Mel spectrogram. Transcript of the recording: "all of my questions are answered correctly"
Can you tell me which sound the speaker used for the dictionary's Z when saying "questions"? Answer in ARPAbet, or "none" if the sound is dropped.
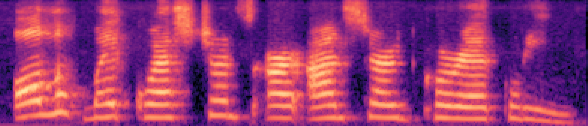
S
